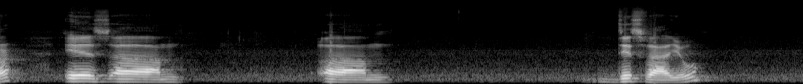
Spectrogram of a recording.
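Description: A middle-aged man speaks calmly into a microphone in short phrases with pauses.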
